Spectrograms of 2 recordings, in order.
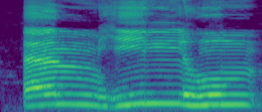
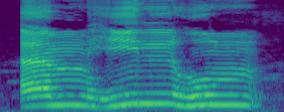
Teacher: ہلکا سا ہم اس کو ناک میں لے کے جائیں گے، ام کو اور ہم کو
